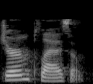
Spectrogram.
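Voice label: "germ plasm", English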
